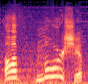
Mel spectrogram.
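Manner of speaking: loud, high, drawn-out cry of alarm; alarmed outburst. Real, not acted. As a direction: yelp it out, stretching the words.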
